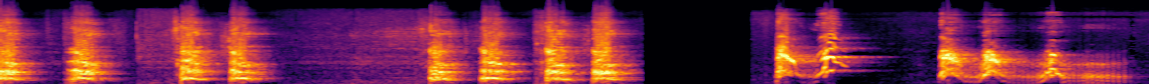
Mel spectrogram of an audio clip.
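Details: Dog barking in short bursts: two quick pairs of barks, a pause, then four sharp barks, followed by higher whining yelps with sliding tones near the end.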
